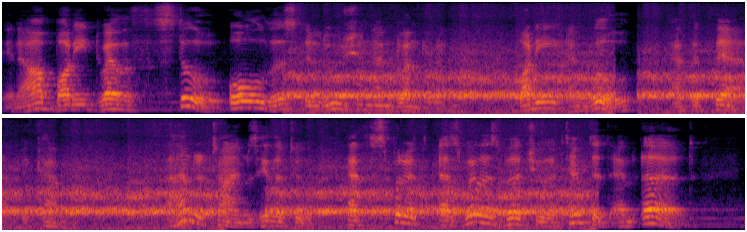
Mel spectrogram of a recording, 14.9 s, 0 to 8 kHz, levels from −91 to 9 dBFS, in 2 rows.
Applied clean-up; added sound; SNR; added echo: none; Subway, metro, underground; 0 dB; reverberation time 0.3 s.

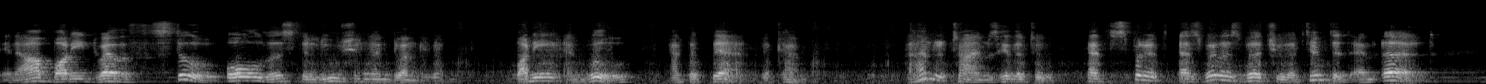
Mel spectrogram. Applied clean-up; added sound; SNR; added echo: neural separator model SepFormer DNS4.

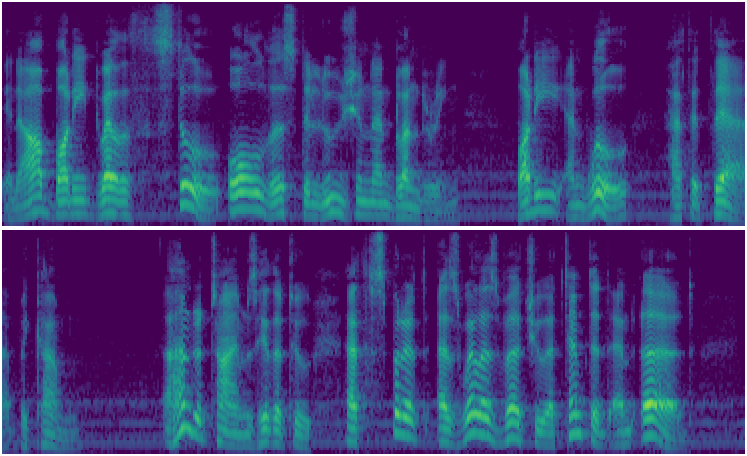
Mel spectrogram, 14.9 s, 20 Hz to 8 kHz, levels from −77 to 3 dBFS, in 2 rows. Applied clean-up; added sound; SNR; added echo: none; none; none; none.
